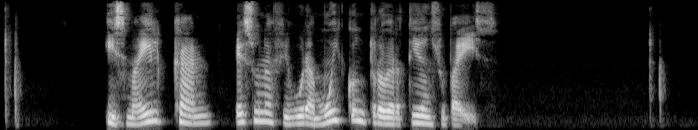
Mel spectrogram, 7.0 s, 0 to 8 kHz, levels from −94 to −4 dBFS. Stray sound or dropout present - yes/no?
no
